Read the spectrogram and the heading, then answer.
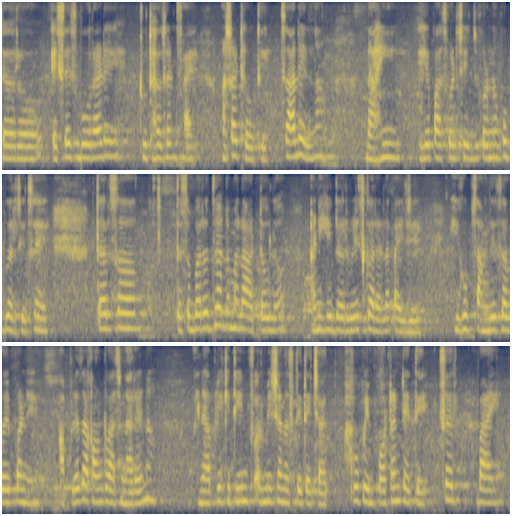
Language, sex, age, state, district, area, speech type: Marathi, female, 18-30, Maharashtra, Mumbai City, urban, spontaneous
